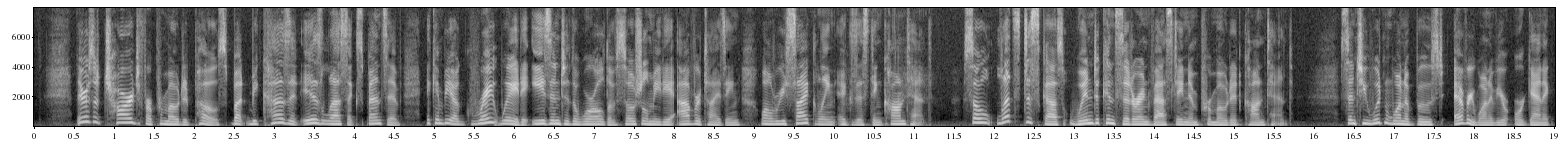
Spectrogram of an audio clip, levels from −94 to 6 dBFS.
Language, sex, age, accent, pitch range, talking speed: English, female, 50-69, American, 155-210 Hz, 165 wpm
